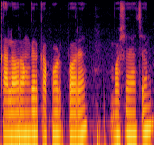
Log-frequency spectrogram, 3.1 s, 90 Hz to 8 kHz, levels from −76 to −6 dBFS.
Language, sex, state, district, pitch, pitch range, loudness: Bengali, male, Assam, Hailakandi, 125 Hz, 120-125 Hz, -19 LUFS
